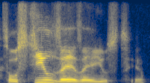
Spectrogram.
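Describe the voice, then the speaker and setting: A man leading a casual class discussion on a video call, often pausing and searching for words. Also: medium pitch, animated, fairly bright tone, dry recording. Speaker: discussion leader.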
